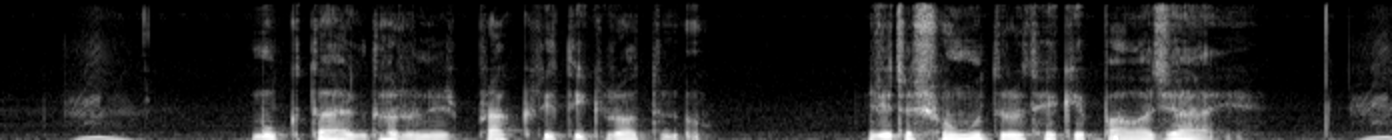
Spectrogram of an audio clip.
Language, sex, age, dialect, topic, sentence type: Bengali, male, 18-24, Standard Colloquial, agriculture, statement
